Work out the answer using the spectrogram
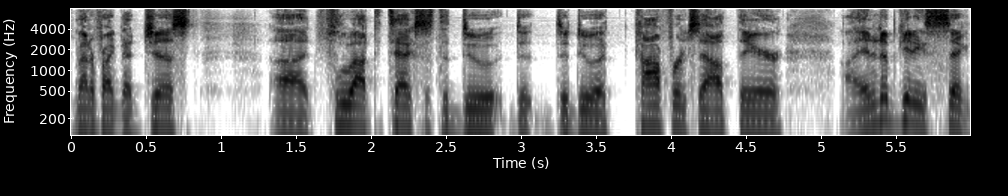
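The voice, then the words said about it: Rough, strained voice. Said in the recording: “my voice is a little jacked up today”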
